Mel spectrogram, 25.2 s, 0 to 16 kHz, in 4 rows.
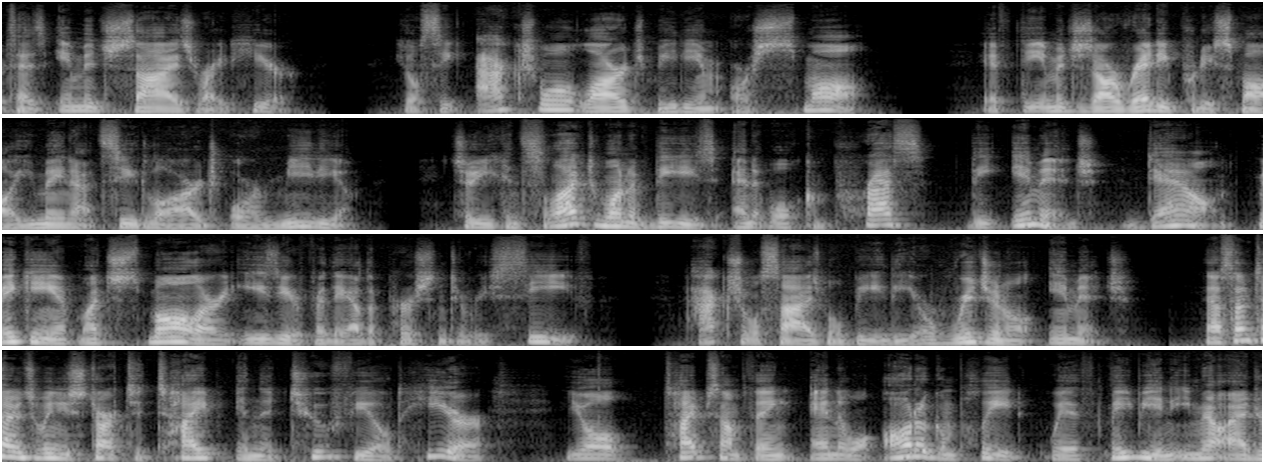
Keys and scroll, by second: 21.7 z.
